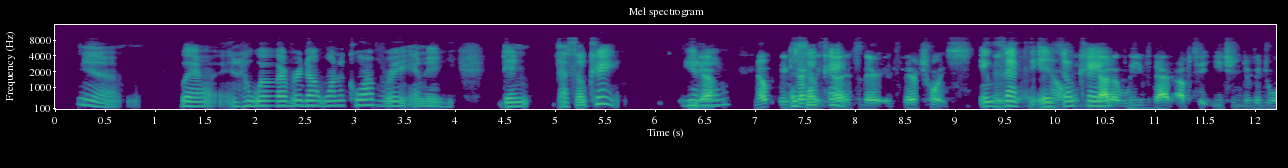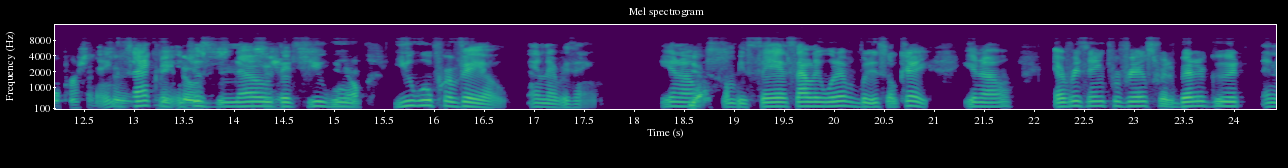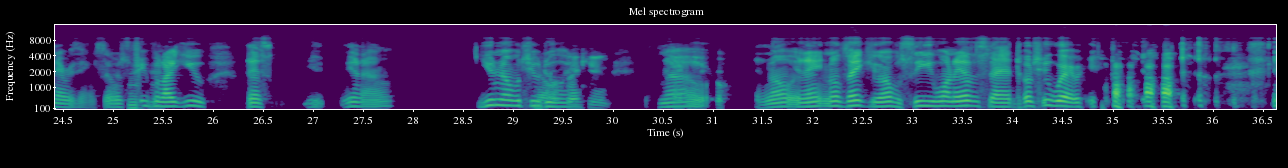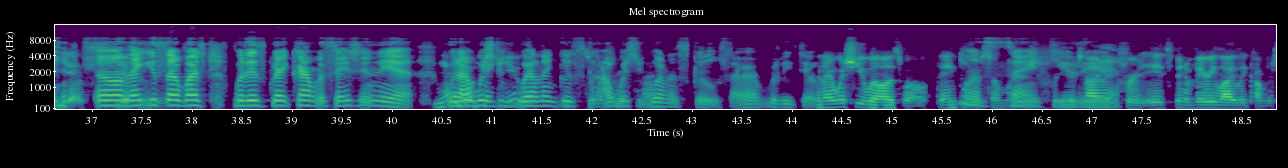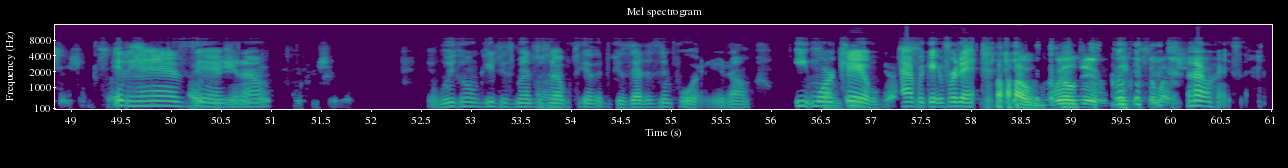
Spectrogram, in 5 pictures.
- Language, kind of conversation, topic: English, unstructured, How does the food we eat affect our mental well-being in today's busy world?
- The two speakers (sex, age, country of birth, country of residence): female, 50-54, United States, United States; male, 20-24, United States, United States
- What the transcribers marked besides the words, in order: laughing while speaking: "Thank you"; laughing while speaking: "don't you worry"; laugh; chuckle; chuckle; chuckle; laughing while speaking: "Alright sir"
